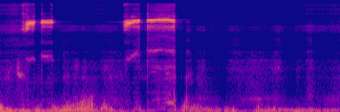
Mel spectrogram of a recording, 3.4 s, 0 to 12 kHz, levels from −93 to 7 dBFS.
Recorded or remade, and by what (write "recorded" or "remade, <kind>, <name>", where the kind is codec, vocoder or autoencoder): remade, autoencoder, DAC-VAE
